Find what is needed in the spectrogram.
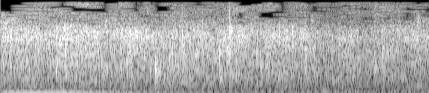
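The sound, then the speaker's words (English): Audience applause at an award ceremony, an even, continuous patter of many hands clapping, fairly faint and without breaks. “I think the round of applause is necessary for the wife.”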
